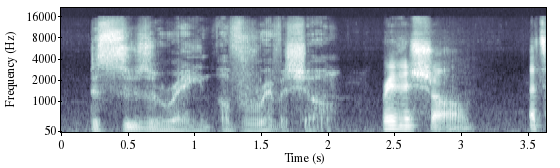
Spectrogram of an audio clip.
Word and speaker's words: Rivershaw: century's greatest superpowers the souza reign of rivershaw rivershawl that's how you pronounce it oh that's pretty bad mal administration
